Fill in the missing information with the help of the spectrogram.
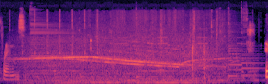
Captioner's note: ambulance sirens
